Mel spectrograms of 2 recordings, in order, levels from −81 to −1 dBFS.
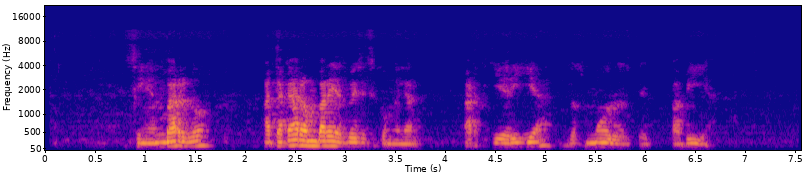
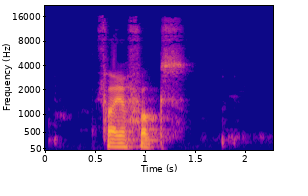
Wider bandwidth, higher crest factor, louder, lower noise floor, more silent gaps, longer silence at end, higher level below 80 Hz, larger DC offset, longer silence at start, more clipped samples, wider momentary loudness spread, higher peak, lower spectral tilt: second, 11.5 kHz vs 16.5 kHz; about the same, 22 dB vs 22 dB; second, -26 LUFS vs -20 LUFS; first, -63 dBFS vs -55 dBFS; neither; about the same, 0.95 s vs 0.9 s; second, -70 dBFS vs -52 dBFS; neither; first, 0.85 s vs 0.55 s; neither; about the same, 17 LU vs 17 LU; about the same, -4 dBFS vs -2 dBFS; first, -9 dB/octave vs -5 dB/octave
